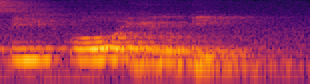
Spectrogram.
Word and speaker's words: coup: This is the spelling of this is C-O-U-P, but U and P is the silent and it is simply pronounced as coup.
